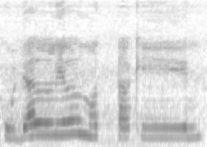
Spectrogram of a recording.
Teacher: meleburkan nun mati atau tanwin tanpa dengung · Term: Idgham billaghunnah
